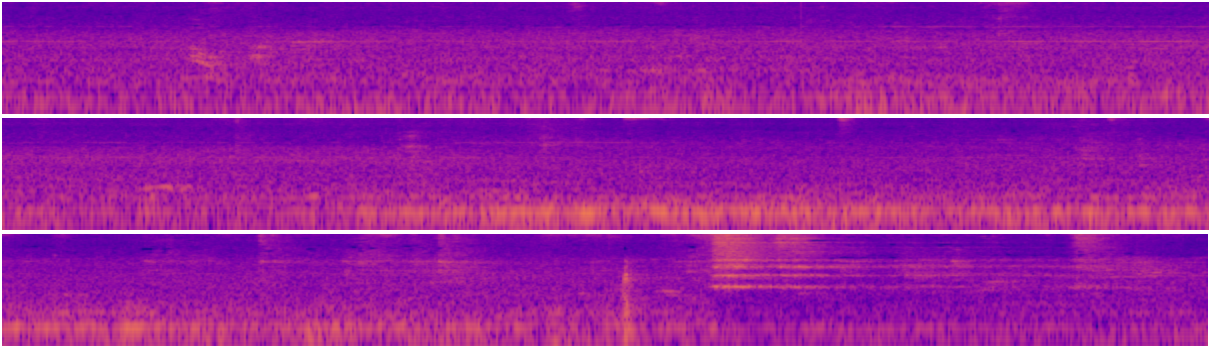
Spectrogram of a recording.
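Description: A light rail tram running along a city street, its low rumble building up over several seconds. Near the end a brief high ringing tone of several pitches sounds at once, with pedestrian chatter around.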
